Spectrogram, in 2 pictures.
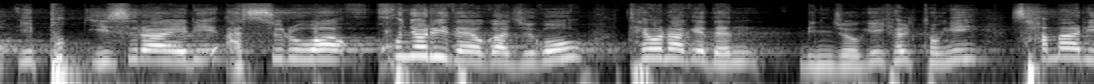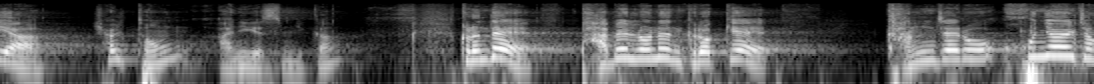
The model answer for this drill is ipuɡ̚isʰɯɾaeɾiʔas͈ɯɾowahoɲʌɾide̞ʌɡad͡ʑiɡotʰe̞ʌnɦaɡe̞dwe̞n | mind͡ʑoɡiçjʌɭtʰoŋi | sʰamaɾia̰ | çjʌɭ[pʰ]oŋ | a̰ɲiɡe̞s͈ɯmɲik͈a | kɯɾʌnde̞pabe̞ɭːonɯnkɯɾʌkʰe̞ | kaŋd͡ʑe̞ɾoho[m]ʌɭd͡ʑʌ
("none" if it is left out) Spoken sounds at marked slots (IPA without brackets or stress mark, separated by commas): tʰ, ɲ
